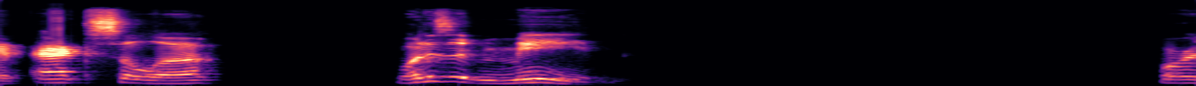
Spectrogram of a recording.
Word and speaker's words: Axilla: Axilla.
